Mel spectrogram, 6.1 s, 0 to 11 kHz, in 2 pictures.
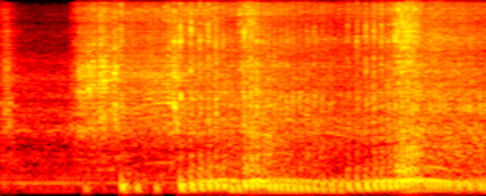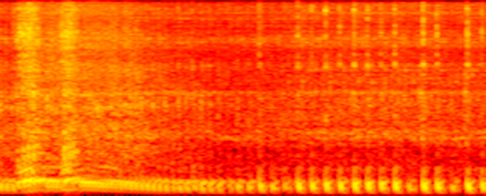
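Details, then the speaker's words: Elegant 54zz after all gearbox bearings were replaced, engine started and idling, not in gear: catches and settles into an even quick low thump, no knocks or rattles; engine healthy. "Máy rất là ấm, máy là ok."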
